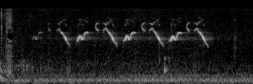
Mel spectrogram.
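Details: Recorded Common Yellowthroat song played at the Great Swamp on 8 July 2015: a quick rolling run of high, downslurred notes in paired phrases like 'witchety witchety witchety', over a faint low background hum.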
